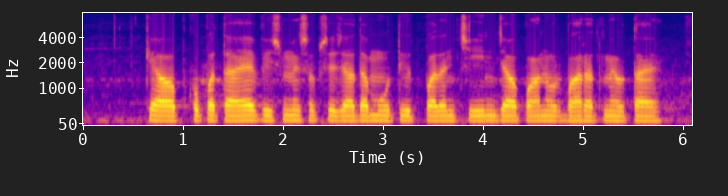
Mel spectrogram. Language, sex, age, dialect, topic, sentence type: Hindi, male, 18-24, Marwari Dhudhari, agriculture, statement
